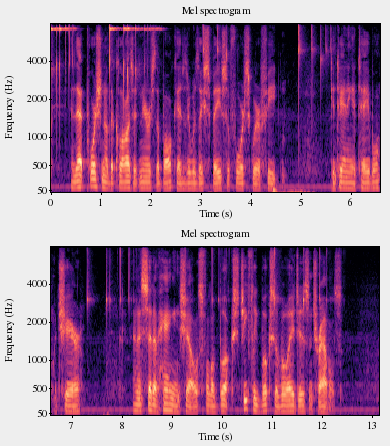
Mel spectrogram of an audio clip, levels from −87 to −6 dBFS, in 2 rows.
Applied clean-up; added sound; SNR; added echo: none; Chink, clink; 10 dB; none.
